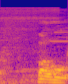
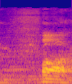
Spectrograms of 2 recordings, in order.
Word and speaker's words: pho: The internet won't shut up about whatever the fuck pho is.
